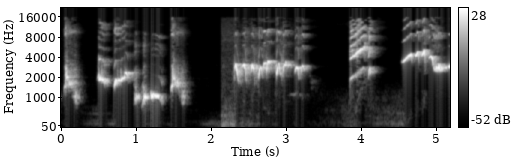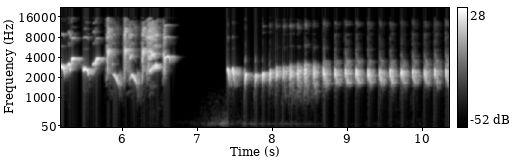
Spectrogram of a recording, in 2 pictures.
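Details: White-rumped shama in full song, kretekan style, used as a lure to make a silent shama sing: varied loud whistled phrases and sharp notes, then a long fast trill of rapid repeated notes.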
